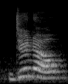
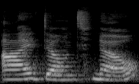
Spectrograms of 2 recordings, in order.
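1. As palavras se juntam numa forma reduzida só. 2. Os sons do t são claramente pronunciados. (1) "usando a contração informal" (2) "pronunciando os T's"

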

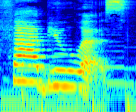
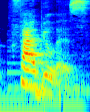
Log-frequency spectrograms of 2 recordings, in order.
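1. A palavra é falada devagar e alongada. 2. A palavra é falada rápido e compacta. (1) "mais devagar" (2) "Rápido"

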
